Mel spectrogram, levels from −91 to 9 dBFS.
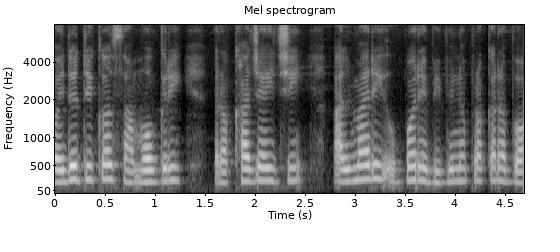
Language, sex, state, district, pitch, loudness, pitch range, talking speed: Odia, female, Odisha, Khordha, 225 Hz, -17 LUFS, 210-235 Hz, 100 wpm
